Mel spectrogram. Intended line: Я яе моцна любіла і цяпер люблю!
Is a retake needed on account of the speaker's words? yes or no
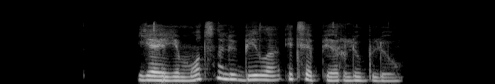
no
